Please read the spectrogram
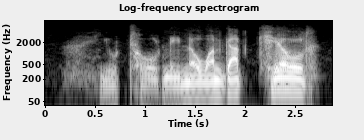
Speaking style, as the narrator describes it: Caramon said in a voice choked with anger and pain

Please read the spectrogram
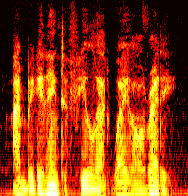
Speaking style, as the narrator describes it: said quietly

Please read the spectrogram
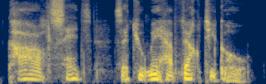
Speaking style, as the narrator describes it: he said softly

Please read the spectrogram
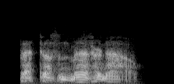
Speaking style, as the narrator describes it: Raistlin interrupted in his shattered voice

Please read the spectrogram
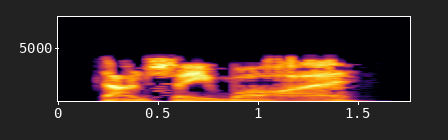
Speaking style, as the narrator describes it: grumbled an elderly priest at the back of the crowd

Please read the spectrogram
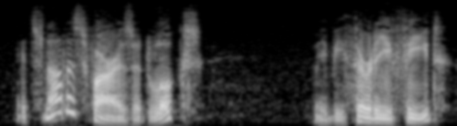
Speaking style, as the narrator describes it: said Tanis

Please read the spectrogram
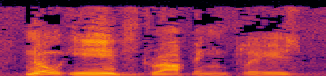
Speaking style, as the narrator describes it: I said very sternly

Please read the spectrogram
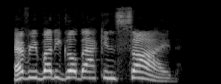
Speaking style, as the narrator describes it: David shouted

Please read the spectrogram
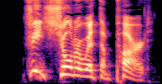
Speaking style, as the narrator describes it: he barked

